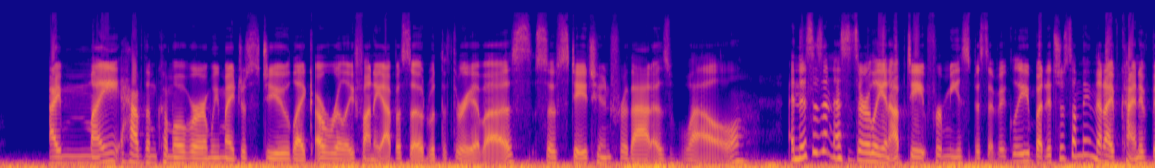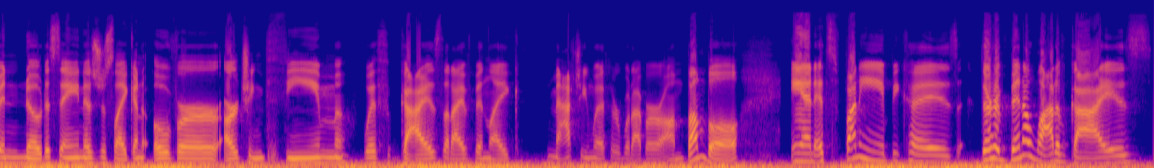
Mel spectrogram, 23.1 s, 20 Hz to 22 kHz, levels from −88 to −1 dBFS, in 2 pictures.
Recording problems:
low rumble; faint; throughout; 20 dB below the speech

